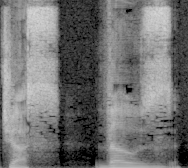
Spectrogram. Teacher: 丢了 s 的音，justthose，这里的 z 和 s 都给丢了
